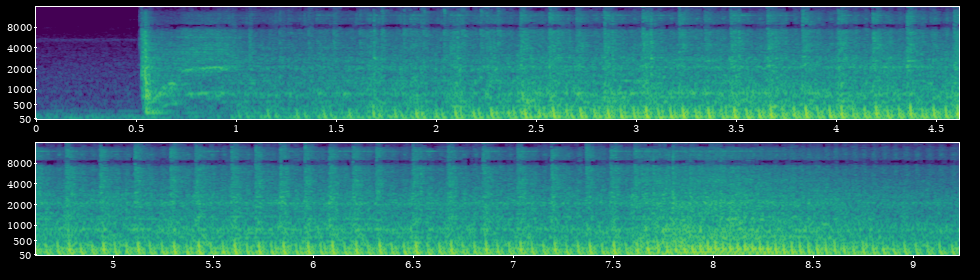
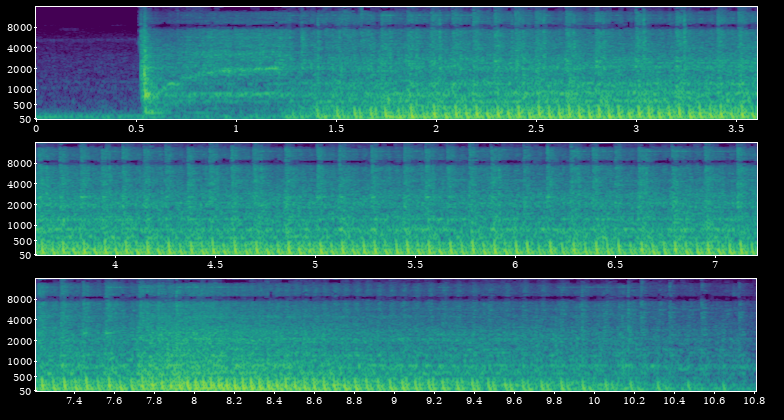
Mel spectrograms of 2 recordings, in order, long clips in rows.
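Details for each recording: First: New Firman T07573 tri-fuel portable generator on gasoline, after the tank was topped up so fuel reached the lines; a short crank, then a steady, even run with no misses or knocks. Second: New Firman T07573 tri-fuel portable generator on gasoline, choke on: steady electric-start cranking about three to four turns a second for ten seconds, never catching; owner suspects too little fuel in the tank.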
